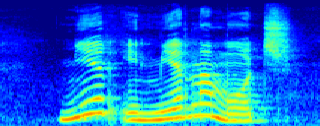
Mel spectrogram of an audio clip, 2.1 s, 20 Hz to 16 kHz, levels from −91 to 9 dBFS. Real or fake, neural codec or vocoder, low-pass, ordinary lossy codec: fake; vocoder, 44.1 kHz, 128 mel bands every 256 samples, BigVGAN v2; 14.4 kHz; none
